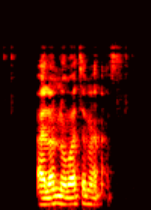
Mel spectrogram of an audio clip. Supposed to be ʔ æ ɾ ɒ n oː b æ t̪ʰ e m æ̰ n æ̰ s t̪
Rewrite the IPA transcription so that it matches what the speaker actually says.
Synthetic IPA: ʔ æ l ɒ nː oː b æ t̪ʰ e m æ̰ n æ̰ s t̪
